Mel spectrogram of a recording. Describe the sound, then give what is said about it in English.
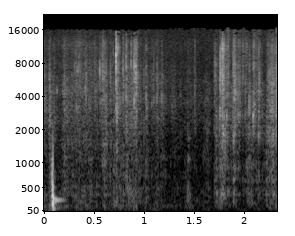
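A sharp thump at the start, then irregular crinkling and crackling of a bag of potato and sea salt chips being pulled open, with bursts of bright rustle rising and falling over a couple of seconds. “I'm going to put my mic down and open the bag.”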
